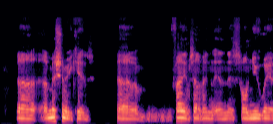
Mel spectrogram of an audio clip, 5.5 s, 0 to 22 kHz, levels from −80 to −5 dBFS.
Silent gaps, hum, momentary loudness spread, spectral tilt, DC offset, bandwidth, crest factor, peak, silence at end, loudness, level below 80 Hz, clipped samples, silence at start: none; none; 13 LU; -5.5 dB/octave; under 0.1%; 12.5 kHz; 16 dB; -8 dBFS; 0 s; -25 LUFS; -72 dBFS; under 0.1%; 0.35 s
